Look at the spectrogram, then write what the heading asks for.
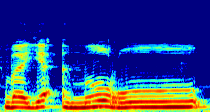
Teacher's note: را کو پر ضرور پڑھنا ہے کیونکہ را کے اوپر پیش ہے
